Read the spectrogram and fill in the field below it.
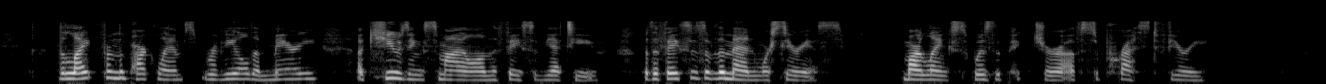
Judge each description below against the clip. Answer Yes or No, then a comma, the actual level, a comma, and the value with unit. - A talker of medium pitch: No, high, 230 Hz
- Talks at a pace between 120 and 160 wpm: Yes, average, 140 wpm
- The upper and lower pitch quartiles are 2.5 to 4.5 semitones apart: Yes, average, 4.0 semitones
